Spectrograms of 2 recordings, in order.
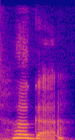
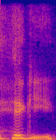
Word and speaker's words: hygge: by the way it's it's oh it's hygge yeah is that what i said i was going to say higgy basically it's definitely not higgy it's spelled h-y-g-g-e but you're right i think the pronunciation is right yeah danish or a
